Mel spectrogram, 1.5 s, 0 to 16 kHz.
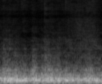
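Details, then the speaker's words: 2003 Honda Civic EX on a lift with its right rear wheel spinning, giving a steady low droning growl from a worn-out rear wheel bearing, before the hub assembly is replaced. "you can hear, that wheel bearing is toast. So that's what we're going to swap out today."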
